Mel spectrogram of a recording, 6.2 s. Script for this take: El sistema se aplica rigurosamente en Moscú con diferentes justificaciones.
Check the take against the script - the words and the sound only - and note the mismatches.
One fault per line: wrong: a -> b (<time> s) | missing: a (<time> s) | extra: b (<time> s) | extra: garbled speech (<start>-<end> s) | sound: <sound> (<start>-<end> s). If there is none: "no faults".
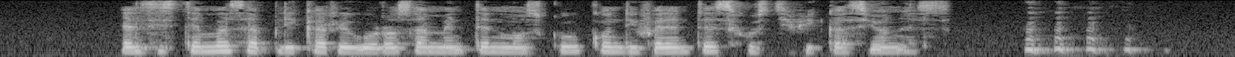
sound: laugh (5.1-5.9 s)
